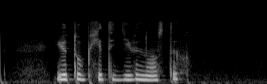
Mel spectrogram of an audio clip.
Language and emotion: Russian, neutral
